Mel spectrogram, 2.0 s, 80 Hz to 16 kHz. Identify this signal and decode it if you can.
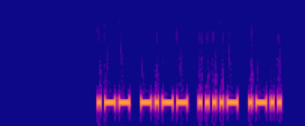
Morse code, heard as a keyed tone, about 51 wpm, 700 Hz. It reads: WY4L
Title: USA Call Signs - 4 Characters - 50wpm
